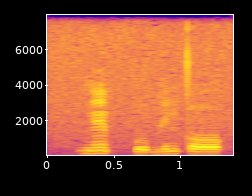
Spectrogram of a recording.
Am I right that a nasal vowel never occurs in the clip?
no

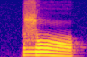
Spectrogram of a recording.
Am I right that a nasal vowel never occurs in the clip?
yes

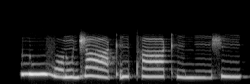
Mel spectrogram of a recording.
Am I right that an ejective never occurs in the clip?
no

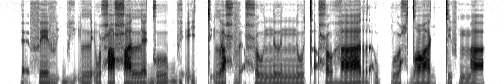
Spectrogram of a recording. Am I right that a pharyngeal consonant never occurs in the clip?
no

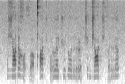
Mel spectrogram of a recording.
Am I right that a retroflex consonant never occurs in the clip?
no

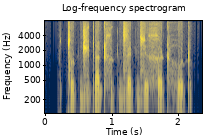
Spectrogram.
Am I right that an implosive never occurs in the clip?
yes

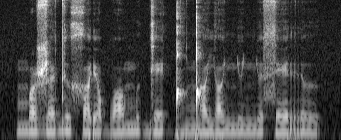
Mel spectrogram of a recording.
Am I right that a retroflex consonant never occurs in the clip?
no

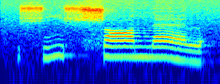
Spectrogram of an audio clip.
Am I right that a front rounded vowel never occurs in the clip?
yes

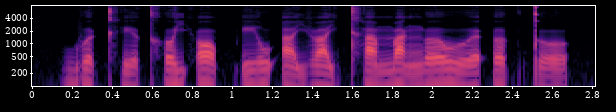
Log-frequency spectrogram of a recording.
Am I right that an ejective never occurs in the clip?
yes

